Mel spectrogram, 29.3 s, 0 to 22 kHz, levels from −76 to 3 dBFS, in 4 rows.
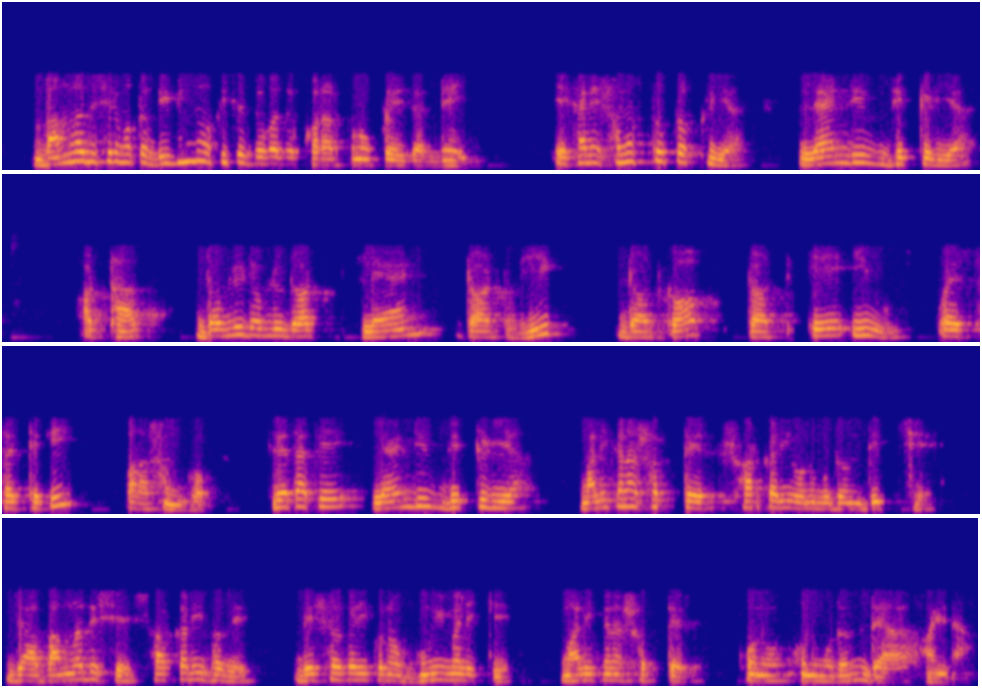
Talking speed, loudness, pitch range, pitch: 80 wpm, -19 LUFS, 140-175 Hz, 150 Hz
